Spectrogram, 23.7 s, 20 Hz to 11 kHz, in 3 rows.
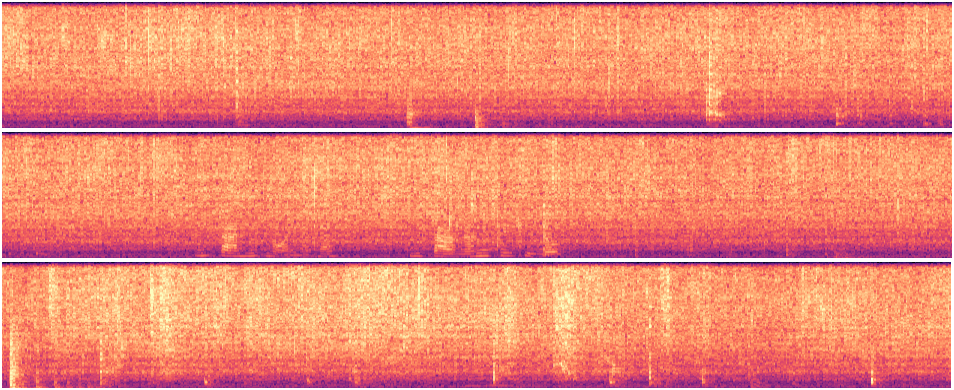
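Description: Chicken pieces and chilli paste frying in a stainless steel pot, a steady sizzle, stirred with a wooden spoon that scrapes and knocks against the pot. There are several knocks, the loudest about 16 seconds in.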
